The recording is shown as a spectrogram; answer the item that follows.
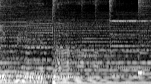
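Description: A Thai luk thung song: a male voice singing over a band with bass and percussion.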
